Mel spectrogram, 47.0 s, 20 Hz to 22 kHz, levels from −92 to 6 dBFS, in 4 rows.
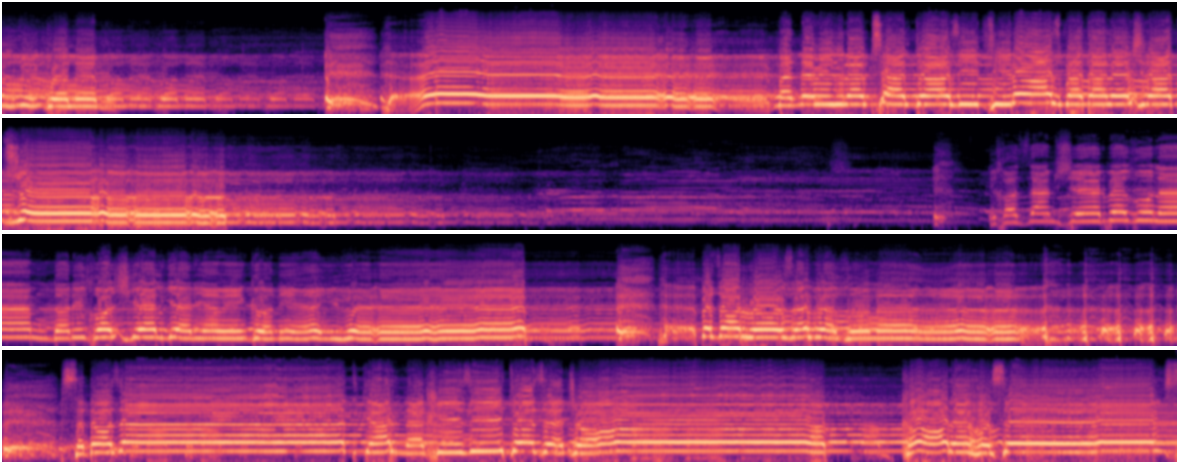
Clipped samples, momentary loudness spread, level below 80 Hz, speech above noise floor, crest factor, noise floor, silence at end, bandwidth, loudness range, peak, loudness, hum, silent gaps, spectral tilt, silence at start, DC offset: under 0.1%; 13 LU; -48 dBFS; 40 dB; 10 dB; -48 dBFS; 0 s; 13 kHz; 9 LU; 0 dBFS; -9 LUFS; none; none; -5 dB/octave; 0 s; under 0.1%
